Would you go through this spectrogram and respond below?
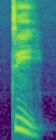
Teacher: Not T with a breath of air, but a clean T.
